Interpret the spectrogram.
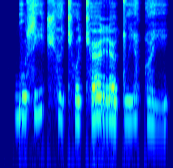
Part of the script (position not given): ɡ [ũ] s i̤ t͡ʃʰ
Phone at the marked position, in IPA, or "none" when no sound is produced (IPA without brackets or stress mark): u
